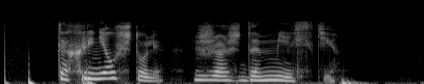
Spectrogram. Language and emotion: Russian, angry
